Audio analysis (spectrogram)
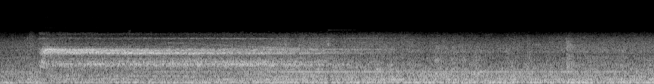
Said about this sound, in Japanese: こちらは昭和63年に収録した北斗星の運転席の様子です。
